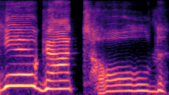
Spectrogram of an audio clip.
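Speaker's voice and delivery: slow, drawn-out singsong taunt; mocking taunt. Real, not acted. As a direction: rub it in slowly, teasing. Teasing co-host after retort.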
